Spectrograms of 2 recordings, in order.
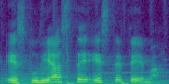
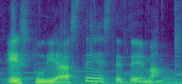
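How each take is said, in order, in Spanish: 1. El tono baja y se hace más grave al final. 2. El tono sube al final.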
